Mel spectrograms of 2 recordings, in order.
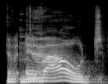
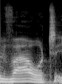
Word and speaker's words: Avowed: Äh, das nächste, was gezeigt wurde, Evolved. Avowed, ja. avowed, ich kann es nicht aussprechen. – Wie, avowed. Wie wow, avowed.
